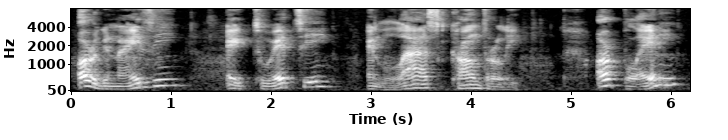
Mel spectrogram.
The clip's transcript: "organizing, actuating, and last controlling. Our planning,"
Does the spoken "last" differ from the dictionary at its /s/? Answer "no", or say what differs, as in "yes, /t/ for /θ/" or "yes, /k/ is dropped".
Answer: no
